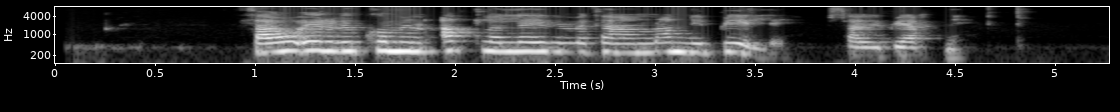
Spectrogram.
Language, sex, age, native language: Icelandic, female, 30-39, Icelandic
